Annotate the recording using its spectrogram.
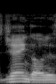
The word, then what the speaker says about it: Django: It's Django. – Nigga, stupid. The D is silent.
